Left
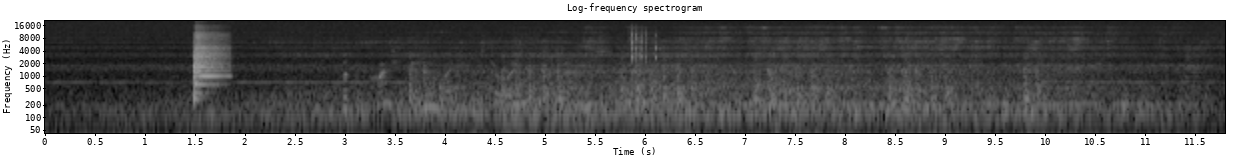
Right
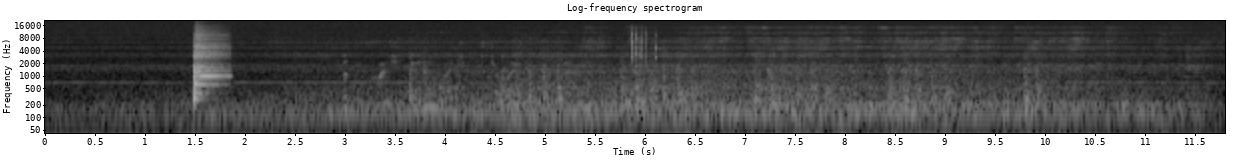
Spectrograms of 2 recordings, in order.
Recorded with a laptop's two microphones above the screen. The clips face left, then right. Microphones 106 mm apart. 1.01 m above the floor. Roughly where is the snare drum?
Right.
